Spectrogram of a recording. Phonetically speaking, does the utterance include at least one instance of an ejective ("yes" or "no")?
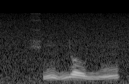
no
